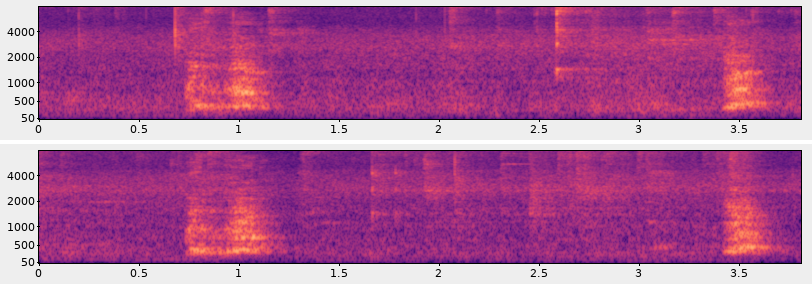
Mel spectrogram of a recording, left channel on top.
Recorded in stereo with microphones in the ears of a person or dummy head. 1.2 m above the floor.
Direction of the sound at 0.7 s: 20° left (ahead or behind).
